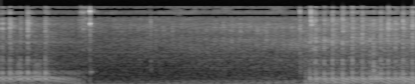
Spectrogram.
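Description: A chainsaw engine sputters back to life after a brief quiet.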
